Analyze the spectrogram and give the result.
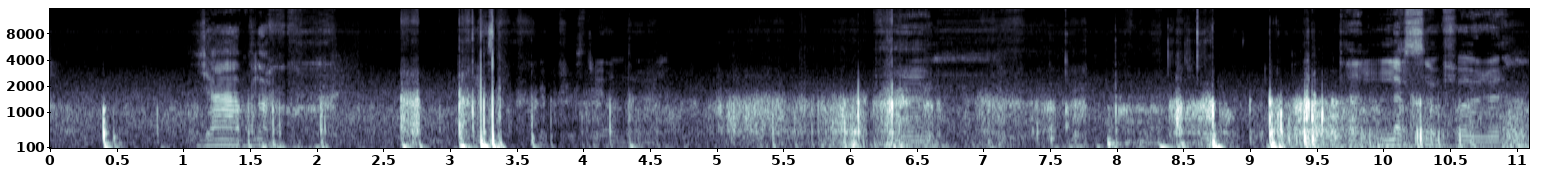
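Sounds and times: low indistinct muttering: 0:00.0 - 0:11.0
phone handling rubbing: 0:01.5 - 0:10.5.

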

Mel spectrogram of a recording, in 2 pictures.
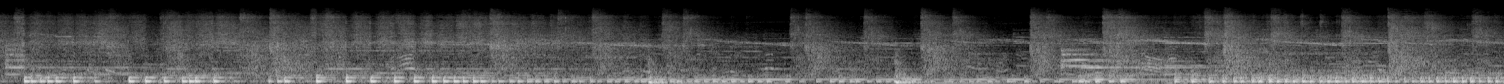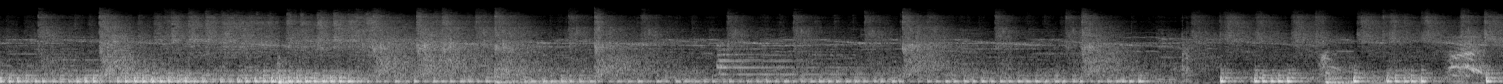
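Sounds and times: cymbal crashes: 0:00.0 - 0:07.3, 0:07.9 - 0:30.0
large drum roll: 0:10.0 - 0:21.2.

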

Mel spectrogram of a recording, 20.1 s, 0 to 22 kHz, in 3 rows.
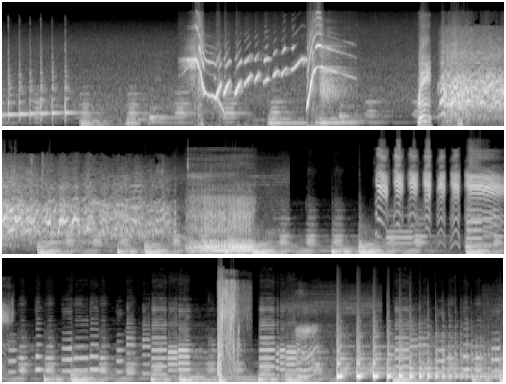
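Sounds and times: cartoon pitch glide: 0:02.4 - 0:04.8, 0:11.7 - 0:13.6
comedy background music: 0:02.4 - 0:04.8, 0:05.5 - 0:06.3, 0:07.0 - 0:10.6, 0:11.4 - 0:20.0
laughter: 0:05.8 - 0:09.1, 0:11.7 - 0:13.3
cartoon boings: 0:11.7 - 0:13.6.

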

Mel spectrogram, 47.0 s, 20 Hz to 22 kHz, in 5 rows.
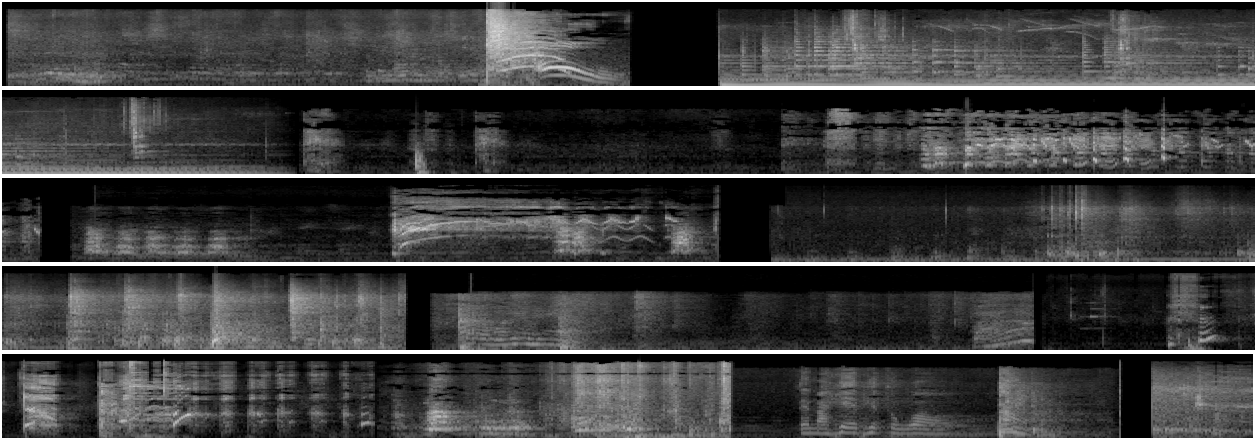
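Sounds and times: dog barking and yelping: 0:19.4 - 0:20.6, 0:22.9 - 0:24.2, 0:40.5 - 0:41.6.

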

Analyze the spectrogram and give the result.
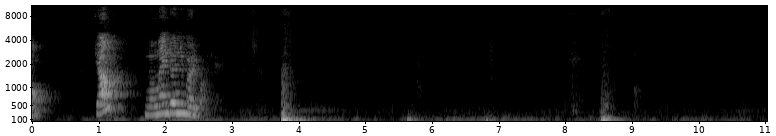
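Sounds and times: jump landing thud on rug: 0:03.7 - 0:04.2, 0:08.5 - 0:08.9
soft footstep thud: 0:03.7 - 0:04.2, 0:08.5 - 0:08.9.

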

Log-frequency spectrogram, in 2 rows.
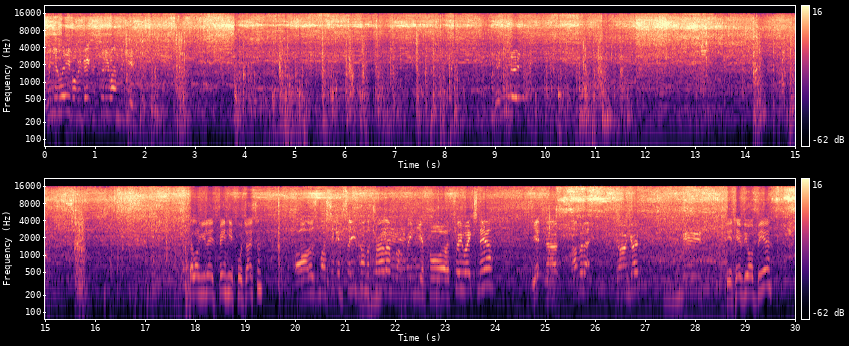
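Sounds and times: shearing handpieces hissing: 0:00.0 - 0:30.0
knocks and clatter: 0:03.8 - 0:08.4.

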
